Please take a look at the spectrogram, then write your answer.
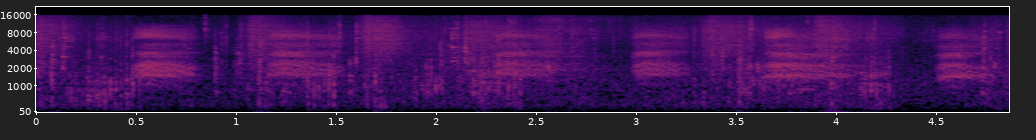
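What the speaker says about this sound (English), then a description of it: "There's crows flying around" Crows caw repeatedly in the survival video game The Long Dark, a steady run of harsh calls across the whole stretch, fairly loud against a noisy outdoor ambience with no talking.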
